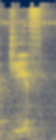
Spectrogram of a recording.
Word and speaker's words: GIF: So the first one is GIF, or GIF or GIF. So it's pronounced either GIF or GIF, and it is supported by all web browsers.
